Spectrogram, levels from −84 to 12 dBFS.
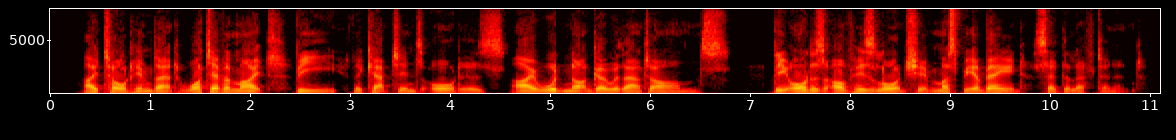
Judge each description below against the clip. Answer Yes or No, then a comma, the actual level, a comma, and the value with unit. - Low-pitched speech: Yes, low, 130 Hz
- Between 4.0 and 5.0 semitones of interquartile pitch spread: Yes, average, 4.3 semitones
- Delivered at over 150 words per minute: No, average, 145 wpm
